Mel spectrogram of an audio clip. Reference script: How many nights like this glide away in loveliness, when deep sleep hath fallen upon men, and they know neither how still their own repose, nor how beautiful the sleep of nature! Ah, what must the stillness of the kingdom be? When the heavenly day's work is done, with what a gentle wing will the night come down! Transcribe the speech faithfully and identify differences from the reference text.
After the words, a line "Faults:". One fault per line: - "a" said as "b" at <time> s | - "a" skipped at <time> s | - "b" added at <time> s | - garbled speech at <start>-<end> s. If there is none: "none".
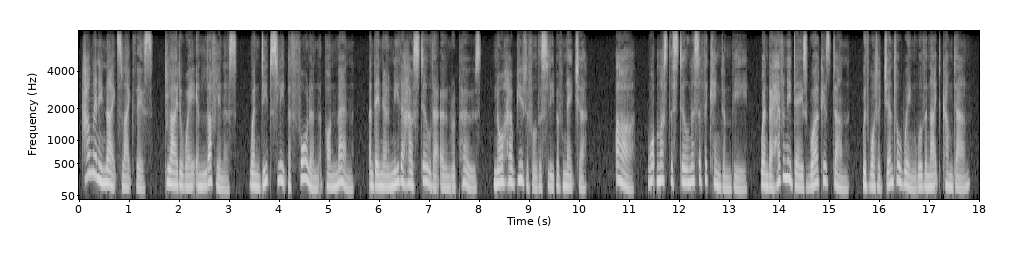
How many nights like this glide away in loveliness, when deep sleep hath fallen upon men, and they know neither how still their own repose, nor how beautiful the sleep of nature! Ah, what must the stillness of the kingdom be? When the heavenly day's work is done, with what a gentle wing will the night come down!
Faults:
none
